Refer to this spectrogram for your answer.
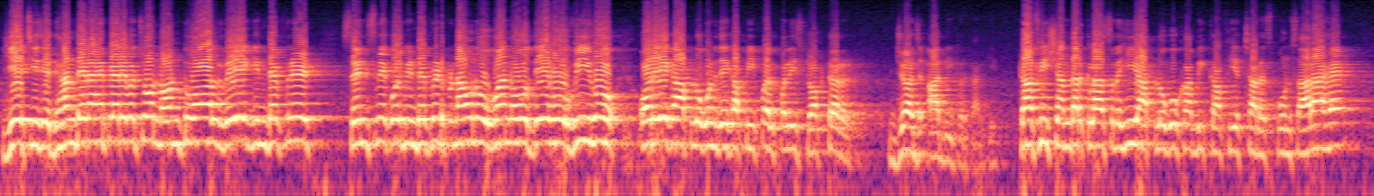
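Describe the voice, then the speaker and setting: A man with a high, steady voice at a moderate pace leads an online English class, using emphatic repetition to drill pronunciation while fondly checking in with students through questions. The sound is roomy and the recording rough.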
